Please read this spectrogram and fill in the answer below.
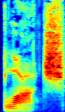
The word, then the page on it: blotch: American English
